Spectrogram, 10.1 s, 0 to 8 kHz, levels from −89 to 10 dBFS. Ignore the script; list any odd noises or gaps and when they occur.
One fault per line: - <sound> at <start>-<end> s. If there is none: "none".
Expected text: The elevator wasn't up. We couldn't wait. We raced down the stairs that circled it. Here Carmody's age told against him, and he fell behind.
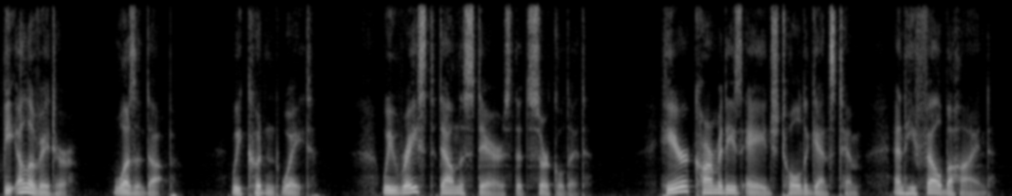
none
